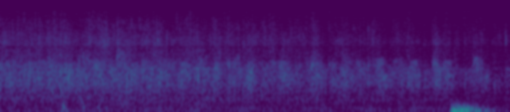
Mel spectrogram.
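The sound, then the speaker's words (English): Steady applause from an audience for the event's sponsors, a dense wash of many hands clapping at moderate volume, with a brief low thump near the end and no one speaking. “Please, let's have a round of applause for the wonderful sponsors.”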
